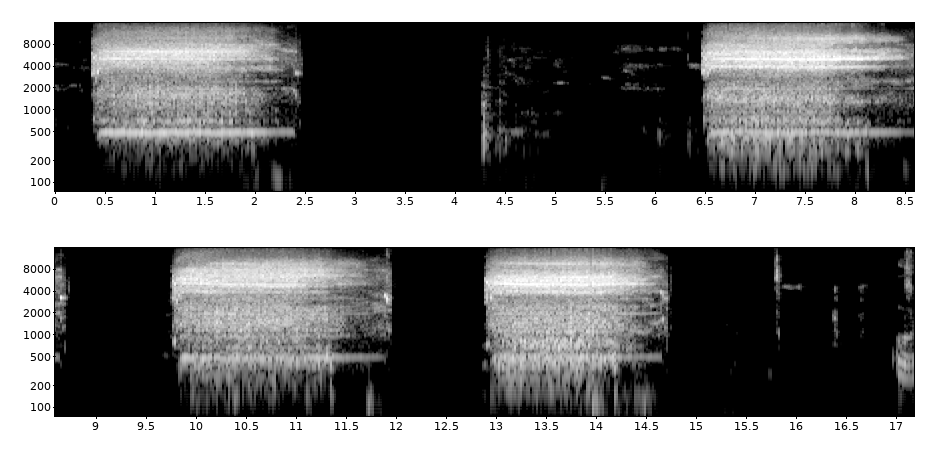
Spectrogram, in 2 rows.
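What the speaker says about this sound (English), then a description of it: "So now I'm going to use the third option, is the wood drill" Dong Cheng 20V brushless heavy-duty impact drill with a wood bit boring a pilot hole, four loud whining bursts of about two seconds each, separated by short pauses and faint handling noises.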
